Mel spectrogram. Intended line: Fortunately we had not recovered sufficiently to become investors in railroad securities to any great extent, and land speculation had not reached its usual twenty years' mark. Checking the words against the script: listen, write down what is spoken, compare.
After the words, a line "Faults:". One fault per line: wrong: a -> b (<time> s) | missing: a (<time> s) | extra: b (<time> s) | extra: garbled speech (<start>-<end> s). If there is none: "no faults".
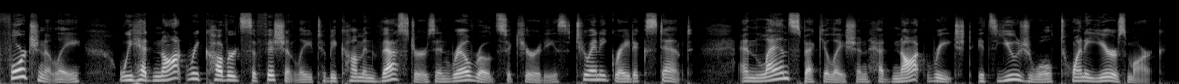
Fortunately we had not recovered sufficiently to become investors in railroad securities to any great extent, and land speculation had not reached its usual twenty years' mark.
Faults:
no faults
